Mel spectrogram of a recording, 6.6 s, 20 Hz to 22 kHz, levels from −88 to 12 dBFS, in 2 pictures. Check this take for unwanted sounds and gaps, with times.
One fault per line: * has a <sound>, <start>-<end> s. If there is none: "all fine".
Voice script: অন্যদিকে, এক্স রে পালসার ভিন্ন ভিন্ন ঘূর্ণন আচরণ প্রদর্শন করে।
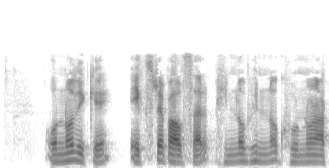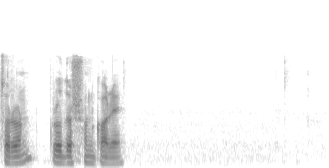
all fine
